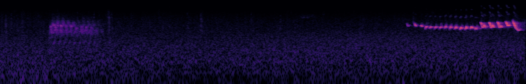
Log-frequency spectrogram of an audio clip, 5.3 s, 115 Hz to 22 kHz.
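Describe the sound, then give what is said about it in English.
Song of an orange-crowned warbler: a rapid, high-pitched trill of many quick notes near the end, over steady hissing background noise. “Here's Orange Crown Warbler number 5.”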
